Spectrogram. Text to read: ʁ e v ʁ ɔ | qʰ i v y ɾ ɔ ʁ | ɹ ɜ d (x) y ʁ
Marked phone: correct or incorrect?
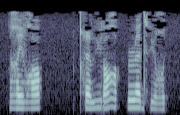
correct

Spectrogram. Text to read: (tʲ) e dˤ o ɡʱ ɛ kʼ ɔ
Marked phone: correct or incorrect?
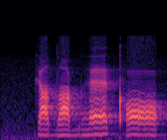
incorrect: k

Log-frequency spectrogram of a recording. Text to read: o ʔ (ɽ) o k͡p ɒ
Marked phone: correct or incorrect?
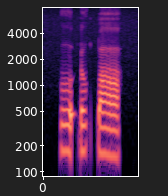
correct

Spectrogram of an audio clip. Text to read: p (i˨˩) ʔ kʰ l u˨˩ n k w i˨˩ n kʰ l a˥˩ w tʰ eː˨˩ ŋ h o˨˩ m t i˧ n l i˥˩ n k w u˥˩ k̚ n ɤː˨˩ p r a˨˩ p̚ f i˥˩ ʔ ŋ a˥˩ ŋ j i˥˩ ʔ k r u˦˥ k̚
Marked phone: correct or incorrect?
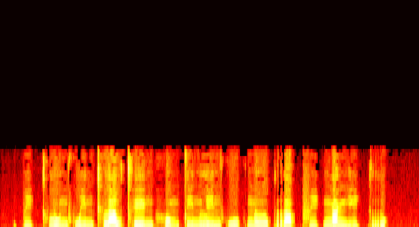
correct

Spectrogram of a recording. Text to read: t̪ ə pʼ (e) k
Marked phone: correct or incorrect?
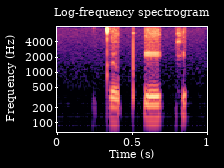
correct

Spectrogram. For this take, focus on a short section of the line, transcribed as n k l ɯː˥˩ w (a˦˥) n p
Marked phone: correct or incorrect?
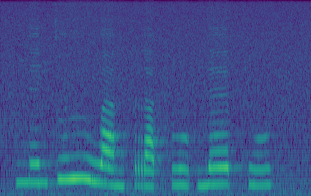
incorrect: a˨˩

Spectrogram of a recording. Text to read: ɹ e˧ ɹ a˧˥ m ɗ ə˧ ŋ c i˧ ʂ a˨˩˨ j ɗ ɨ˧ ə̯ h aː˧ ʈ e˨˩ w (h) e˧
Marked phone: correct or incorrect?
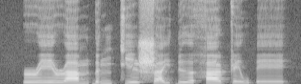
incorrect: ʔ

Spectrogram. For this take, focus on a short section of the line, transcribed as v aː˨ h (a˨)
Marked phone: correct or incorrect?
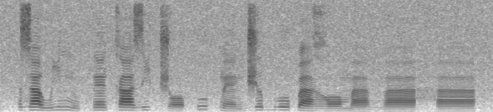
incorrect: aː˨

